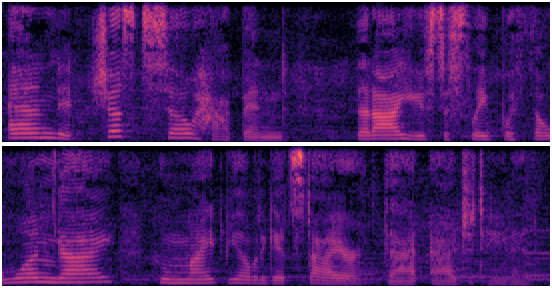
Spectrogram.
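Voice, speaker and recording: A woman's voice: medium pitch, lively intonation, measured pace, faint music behind, close to an everyday voice. An actress playing a shrewd, sardonic woman who narrates an audio drama in a wry, confiding manner. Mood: wry, scheming.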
